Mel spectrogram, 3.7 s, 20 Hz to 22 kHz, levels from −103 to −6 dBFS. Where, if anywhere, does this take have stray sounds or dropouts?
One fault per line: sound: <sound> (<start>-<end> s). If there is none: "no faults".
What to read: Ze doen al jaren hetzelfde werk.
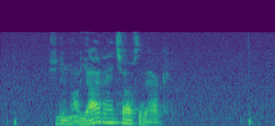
no faults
